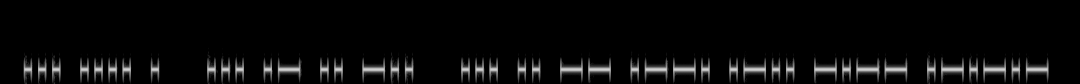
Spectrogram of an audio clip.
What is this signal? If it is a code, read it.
Morse code, heard as a keyed tone, about 17 wpm, 700 Hz. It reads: SHE SAID SIMPLY.
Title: Sentences from Top 1000 Words - Review Part 4 - 17wpm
